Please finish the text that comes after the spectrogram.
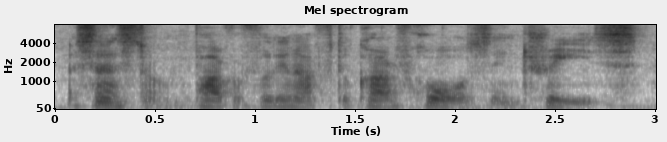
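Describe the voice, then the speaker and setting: A man narrating a visual novel aloud as a let's play, reading haltingly and slipping into casual commentary. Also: lowish voice, vocal fry. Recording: game music behind.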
